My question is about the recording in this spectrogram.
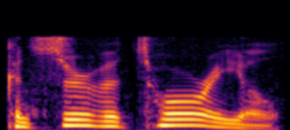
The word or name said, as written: conservatorial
